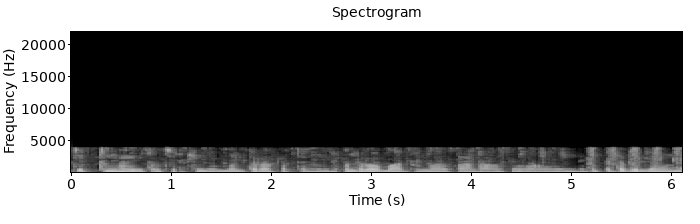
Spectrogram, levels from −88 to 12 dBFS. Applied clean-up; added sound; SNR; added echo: classical method log-MMSE.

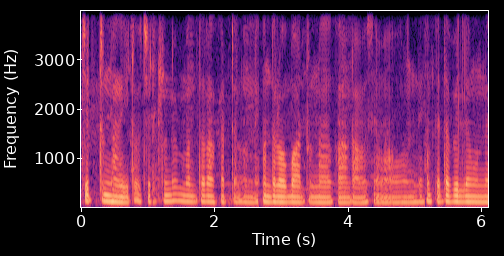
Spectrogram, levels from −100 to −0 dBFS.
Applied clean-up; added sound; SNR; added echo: none; none; none; none.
